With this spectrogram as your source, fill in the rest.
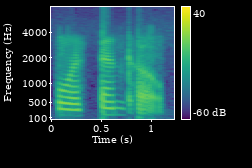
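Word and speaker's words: Borysenko: So that's B as in boy, O-R-Y-S-E-N-K-O, phonetic, Borisenko. And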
